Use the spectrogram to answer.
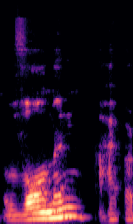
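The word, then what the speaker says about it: Voormann: Vorman. Vorman. Claus. Vorman. I'll try and pronounce that proper.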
